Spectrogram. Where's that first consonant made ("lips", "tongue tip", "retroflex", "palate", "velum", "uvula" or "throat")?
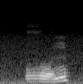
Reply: velum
